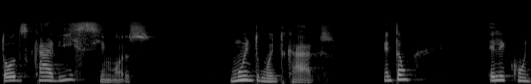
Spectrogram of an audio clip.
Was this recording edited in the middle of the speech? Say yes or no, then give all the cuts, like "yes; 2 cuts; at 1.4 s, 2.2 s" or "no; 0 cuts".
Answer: no; 0 cuts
